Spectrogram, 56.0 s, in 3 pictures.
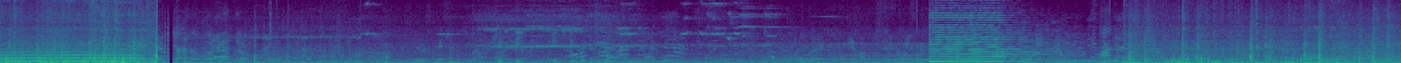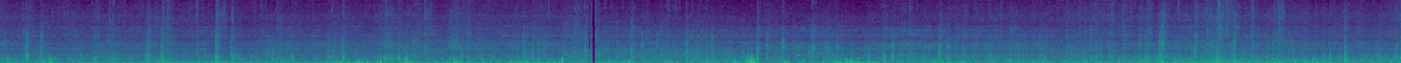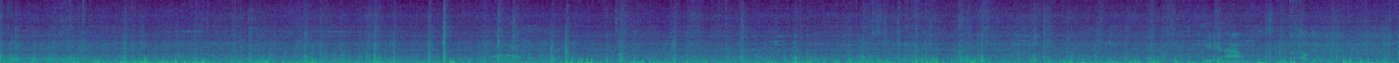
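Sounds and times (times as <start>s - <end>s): train rumbling: 0.0s - 56.0s
wheels clacking over rail joints: 14.6s - 56.0s.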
